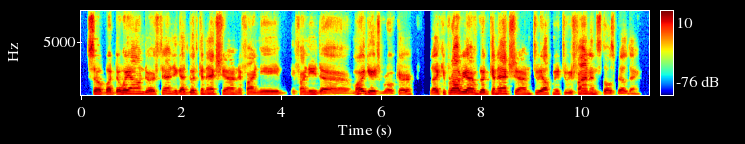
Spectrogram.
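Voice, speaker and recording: A man with a French accent speaks at a moderate pace, his pitch fairly high. He barely pauses, and his pitch varies an ordinary amount. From Quebec. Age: 30s. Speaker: prospective real estate investor. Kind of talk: casual chat. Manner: halting.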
